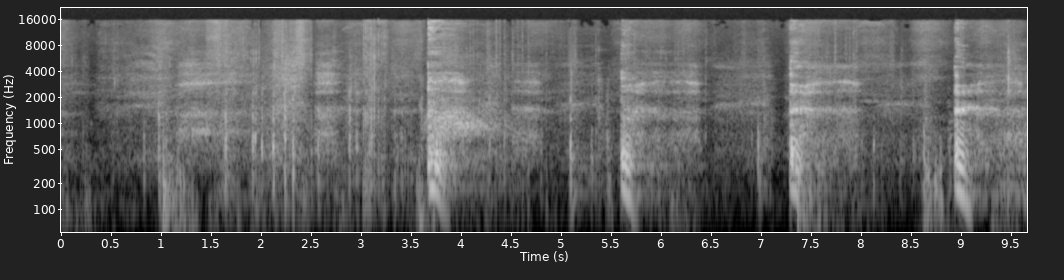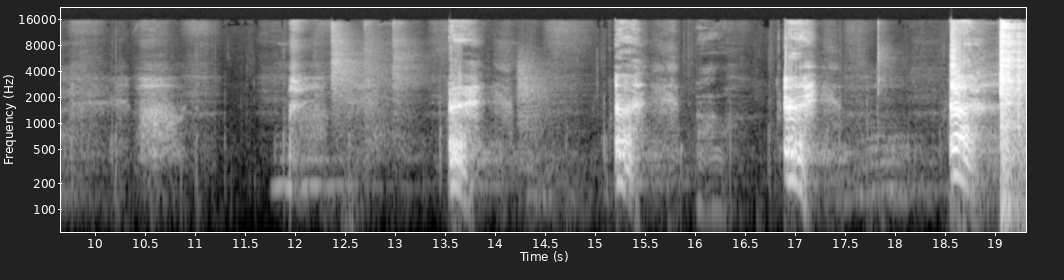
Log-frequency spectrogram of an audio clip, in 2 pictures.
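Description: A weight machine clanks with each repetition.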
